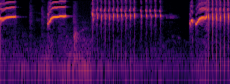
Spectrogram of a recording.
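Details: Murai batu, the white-rumped shama, in lively 'tembakan' song: two clear rising whistles, then fast strings of staccato notes and a final rising whistle leading into more rapid pips.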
